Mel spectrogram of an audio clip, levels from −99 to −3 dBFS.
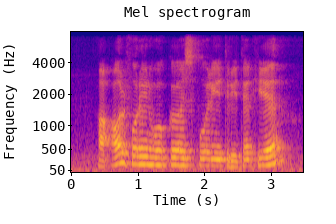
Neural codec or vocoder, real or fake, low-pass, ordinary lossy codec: vocoder, 22.05 kHz, 80 mel bands, WaveNeXt; fake; 7.2 kHz; none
